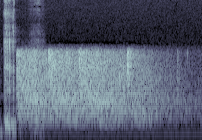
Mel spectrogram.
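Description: A single loud gunshot with a sharp crack at the start, followed by a long, broad rumbling decay that fades slowly over about two seconds. No one speaks.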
